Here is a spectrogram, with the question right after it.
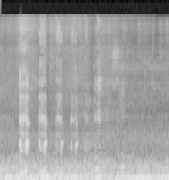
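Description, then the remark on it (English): A car engine rumbles steadily, with a series of short revving bursts in the first second and a half before settling back to a low, constant drone. “Let's see if this thing does have balls after all.”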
